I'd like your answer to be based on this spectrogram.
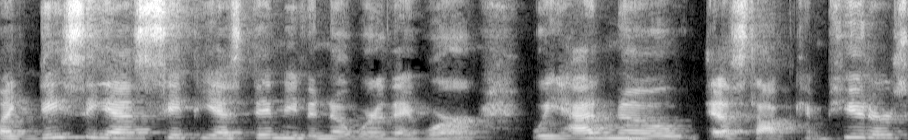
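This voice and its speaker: At a moderate pace and with hardly any pauses, a woman talks in a medium-pitched voice with ordinary pitch variation over noticeable background noise. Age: 70s. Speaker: suspended family lawyer and advocate. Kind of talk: interview.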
